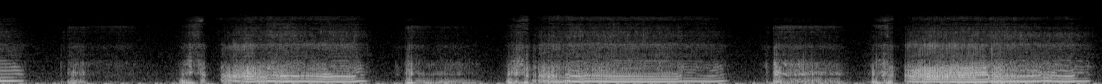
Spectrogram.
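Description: Loud, rattling, low-pitched snores on each breath in, about every three to four seconds, with quieter breaths out between them.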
